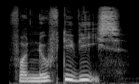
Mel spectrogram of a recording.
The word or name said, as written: fornuftigvis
